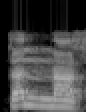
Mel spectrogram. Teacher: نون مشدد ہے تو اس لیے اس کے اندر غنہ کریں گے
